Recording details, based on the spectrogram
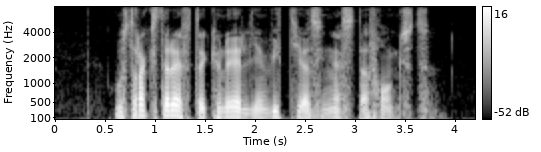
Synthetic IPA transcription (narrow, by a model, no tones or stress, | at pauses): ɔst̪ɾʔaksd̪æɾɛft̪əɾkʰɵnd̪əɛljənvɪt̪ʰja̰sɪnːɛst̪afɔŋst̪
